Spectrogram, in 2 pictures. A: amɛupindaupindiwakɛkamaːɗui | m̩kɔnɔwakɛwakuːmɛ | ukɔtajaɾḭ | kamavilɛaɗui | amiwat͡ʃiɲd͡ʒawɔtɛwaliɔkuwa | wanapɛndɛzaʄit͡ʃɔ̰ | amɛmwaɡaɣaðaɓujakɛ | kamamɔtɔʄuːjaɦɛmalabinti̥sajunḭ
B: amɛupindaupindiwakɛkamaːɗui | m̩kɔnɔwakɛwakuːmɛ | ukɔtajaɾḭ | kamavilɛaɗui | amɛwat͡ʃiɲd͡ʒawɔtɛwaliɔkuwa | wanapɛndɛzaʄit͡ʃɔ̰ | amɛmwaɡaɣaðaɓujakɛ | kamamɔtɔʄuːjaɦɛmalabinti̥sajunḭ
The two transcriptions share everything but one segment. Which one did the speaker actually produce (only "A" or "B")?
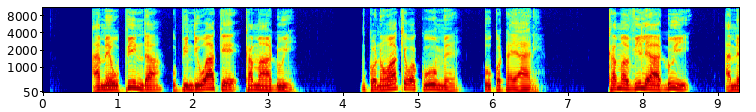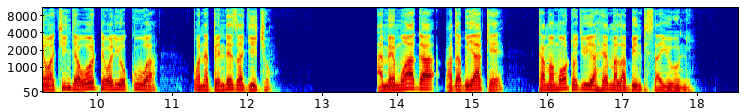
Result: B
